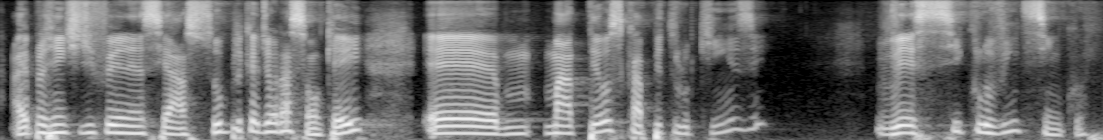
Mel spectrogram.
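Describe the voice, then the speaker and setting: A young Brazilian man preaching to a youth group. His voice sits a little high and swings widely as he acts out cries and pleading prayers, then drops back to teaching. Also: lively intonation, measured pace, darkish tone. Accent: Brazilian Portuguese. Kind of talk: sermon.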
